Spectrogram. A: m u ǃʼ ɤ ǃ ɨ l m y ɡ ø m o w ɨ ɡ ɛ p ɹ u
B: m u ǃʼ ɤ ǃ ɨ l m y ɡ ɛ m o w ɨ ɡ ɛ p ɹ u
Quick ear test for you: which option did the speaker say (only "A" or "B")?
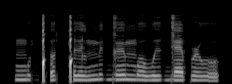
A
